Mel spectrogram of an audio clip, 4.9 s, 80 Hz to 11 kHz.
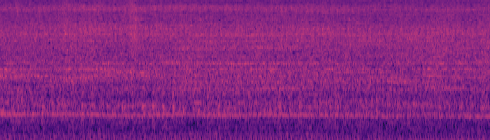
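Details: Bajaj CT100 BS6 bike back from a Ladakh trip, engine bore work done, idling after restart: even steady single-cylinder putter with no knocking or rattles, healthy.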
